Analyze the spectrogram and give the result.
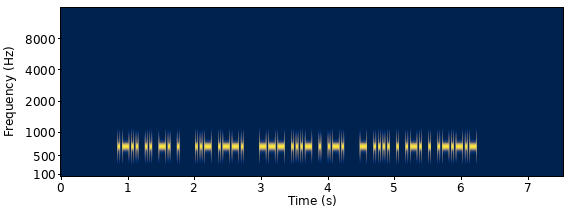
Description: Morse code, heard as a keyed tone, about 34 wpm, 700 Hz. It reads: LINE UP OVER THERE.
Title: Sentences from Top 1000 Words - Review Part 1 - 35wpm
